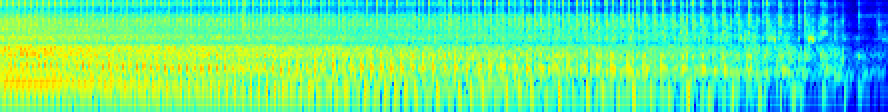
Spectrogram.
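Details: Murray lawn mower with a spare replacement engine just mounted, test run after priming: small single-cylinder engine fires with steady beats, then slows and fades as it shuts down; runs fine.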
